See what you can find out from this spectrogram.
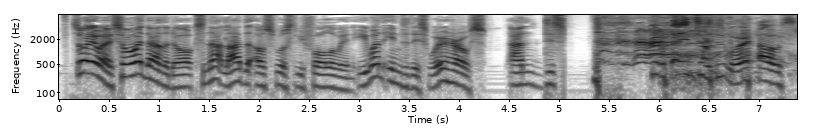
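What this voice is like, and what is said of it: Attempted Scottish accent slipping into Irish. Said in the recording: “it kind of goes a bit Sean Connery ... Oh God, I am now Irish ... Why do I ever even try doing accents?”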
